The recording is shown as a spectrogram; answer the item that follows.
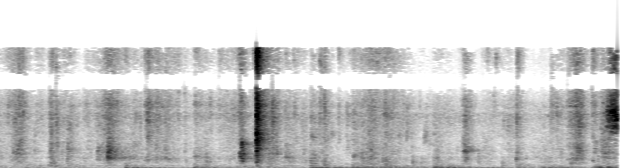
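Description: Footsteps and scuffing of a person walking up a steep, rock-and-rubble floored mine passage, with a couple of sharp clicks or knocks, one about a second in and one midway.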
